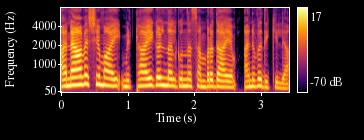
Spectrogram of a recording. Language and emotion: Malayalam, neutral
